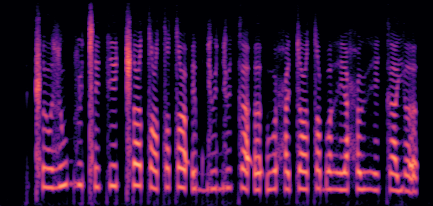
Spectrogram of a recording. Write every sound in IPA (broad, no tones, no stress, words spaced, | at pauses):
ǁɵʊ̯zu blʉǀeke ǁɨ tˤi tˤɨtˤɨ ʔebdʉ dʉɪ̯kaʔɐʔ u ħɨtu tˤʉbɐɦe ħʉ ɦekajɐ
